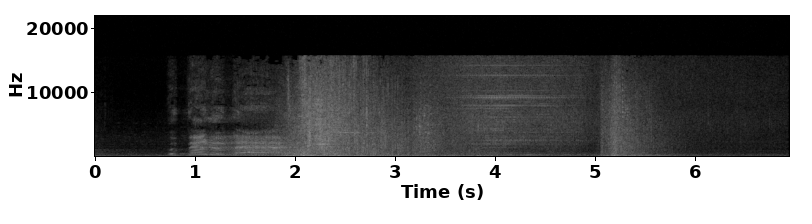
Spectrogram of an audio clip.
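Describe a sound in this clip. A monster roars deeply and loudly.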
